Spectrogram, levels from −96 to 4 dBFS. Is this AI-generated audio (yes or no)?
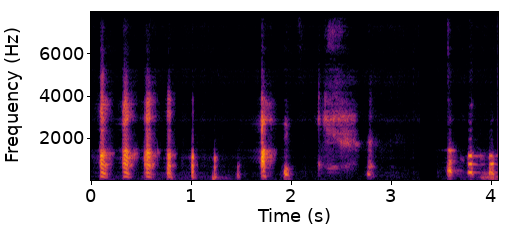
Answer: yes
